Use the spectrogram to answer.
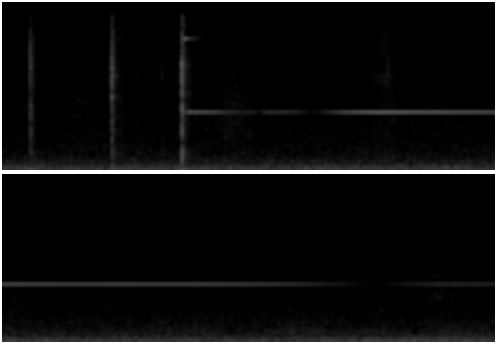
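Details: Tuning fork struck for a role-played (simulated ASMR) hearing test during an ear-cleaning exam; eyes closed, patient reports right or left ear; light taps then clear steady ringing tone slowly fading; tuning fork tone.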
